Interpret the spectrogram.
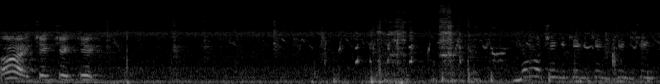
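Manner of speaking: high soft coaxing chick call; calling chickens. Real, not acted. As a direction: coax the chicks in sweetly.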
